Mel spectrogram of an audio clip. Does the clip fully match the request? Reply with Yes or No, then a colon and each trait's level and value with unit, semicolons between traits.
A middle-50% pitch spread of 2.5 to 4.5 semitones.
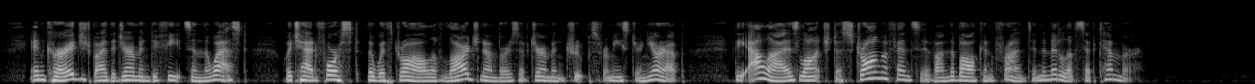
Yes: average, 3.3 semitones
